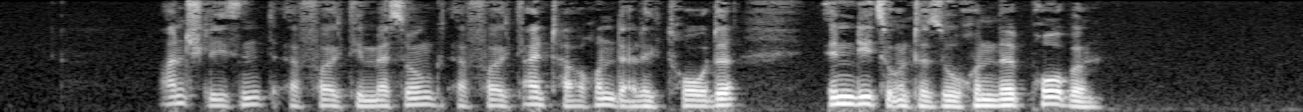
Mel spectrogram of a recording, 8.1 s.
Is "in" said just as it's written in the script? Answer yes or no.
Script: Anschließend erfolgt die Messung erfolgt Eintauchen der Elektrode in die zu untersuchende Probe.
yes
